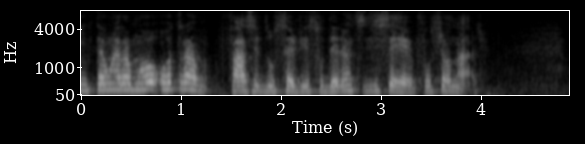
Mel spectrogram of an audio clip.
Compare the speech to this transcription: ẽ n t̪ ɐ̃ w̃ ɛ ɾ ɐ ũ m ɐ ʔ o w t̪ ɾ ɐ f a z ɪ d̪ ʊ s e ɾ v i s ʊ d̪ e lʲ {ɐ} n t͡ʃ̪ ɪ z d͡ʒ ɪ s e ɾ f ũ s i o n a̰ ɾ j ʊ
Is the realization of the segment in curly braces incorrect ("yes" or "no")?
yes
